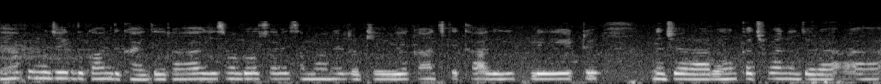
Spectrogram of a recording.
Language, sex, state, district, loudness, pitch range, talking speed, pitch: Hindi, female, Bihar, West Champaran, -16 LUFS, 240-260 Hz, 185 wpm, 250 Hz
